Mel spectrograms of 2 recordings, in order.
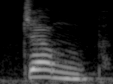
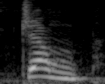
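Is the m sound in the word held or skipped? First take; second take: held; held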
